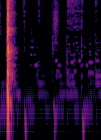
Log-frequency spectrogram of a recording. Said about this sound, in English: Excuse me, as you can hear, I still have my little cough. Very dry cough.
